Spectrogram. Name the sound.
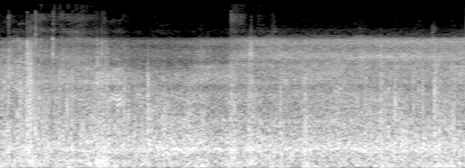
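train passing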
